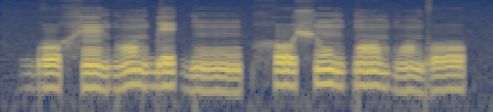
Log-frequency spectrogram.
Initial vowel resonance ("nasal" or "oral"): oral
